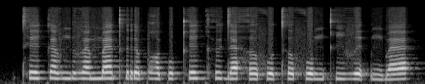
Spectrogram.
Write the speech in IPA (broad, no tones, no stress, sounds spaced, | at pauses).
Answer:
tʰ e k æ v ŋ e v æ m æ kʰ r œ p ʁ œ p o kʰ e ɡ h ʉ d æ h ə f o tʰ ə f o ŋ kʰ i v e ʔ ə ŋ b æ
